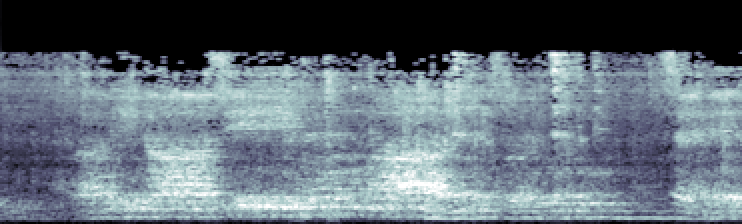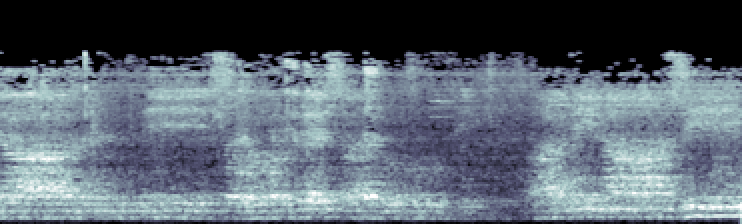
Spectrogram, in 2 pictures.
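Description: A group of voices chanting together in a sung devotional recitation, held notes broken by short pauses between phrases, about half a second, seven seconds and twelve and a half seconds in.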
